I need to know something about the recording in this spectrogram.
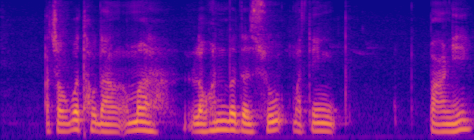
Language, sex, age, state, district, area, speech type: Manipuri, male, 18-30, Manipur, Bishnupur, rural, spontaneous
